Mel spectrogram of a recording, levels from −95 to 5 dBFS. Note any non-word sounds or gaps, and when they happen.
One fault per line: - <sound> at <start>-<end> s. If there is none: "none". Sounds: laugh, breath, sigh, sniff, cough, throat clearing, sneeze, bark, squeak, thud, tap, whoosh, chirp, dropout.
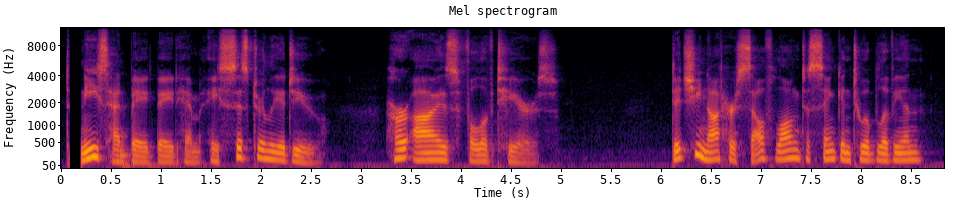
- dropout at 0.1-0.2 s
